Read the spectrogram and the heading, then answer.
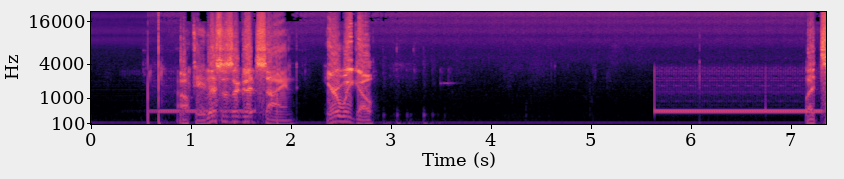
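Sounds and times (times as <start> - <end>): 
electronic telephone ring tone over a phone line: 0.6 - 3.6, 5.6 - 7.3
speech: 0.9 - 3.0, 7.2 - 7.3.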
